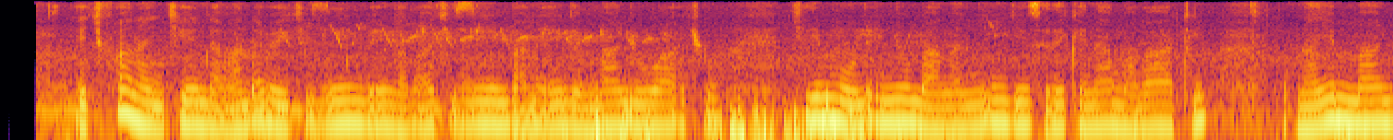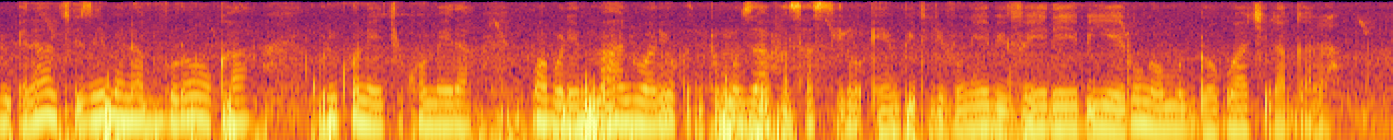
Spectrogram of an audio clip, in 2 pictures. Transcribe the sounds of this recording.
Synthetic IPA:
e̞ci̥faːnaɲicʰe̞ːndaβaːndaβe̞ːciziːmbe̞ŋɡaβaciziːmba̰na̰jeŋɡe̞mːaːɲɟuwaːco̞ciɾimuːndḛɲːuːmbaŋɡaɲːiːɲɟinse̞ɾeke̞namaβaːtʰi | naje̞mːaːɲɟuʔe̞̰ɾaciziːmbe̞nabːulo̞ːkʰa | kulikʰo̞ne̞cikʰo̞me̞ɾawʔaβule̞mːa̰ːɲɟiwalijoḛntumuzaːkasasḭɾo̞̰ʔe̞mpitʰiɾḭvune̞ːβive̞ːɾe̞ːβje̞ːɾuno̞ːmudːo̞ɡwaːciɾa̰ɡa̰la

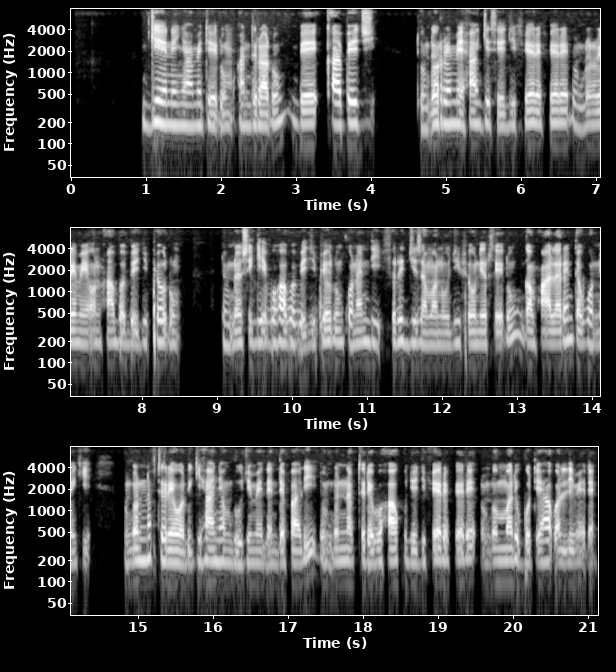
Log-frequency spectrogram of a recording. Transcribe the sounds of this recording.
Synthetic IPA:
ɡɛnɛɲamɛtɛɗumʔandiɾaɗumbɛkʰabed͡ʒi | ɗumɗɔnɾɛmɛhaɡɛsed͡ʒifɛɾɛfɛɾɛɗumɗɔnɾɛmɛ̰ʔɔ̰nha̰babḛːd͡ʒipewɗum | ɗumɗɔnsiɡɛbɔhababed͡ʒipewɗumkɔnandifiɾid͡ʒizamanud͡ʒifɛwniɾtɛ̰ɗumŋɡamha̰la̰ɾɛntavonːuki | ɗumɗɔnːaftiɾɛwaɗuɡiɦaɲamdud͡ʒimɛɗɛndɛfaliɗumɗɔnːaftiɾɛbɔhakud͡ʒed͡ʒifɛɾɛfɛ̰ɾɛɗumɗɔnmaɾibɔtɛhaɓa̰lːimɛ̰ɗɛ̰n

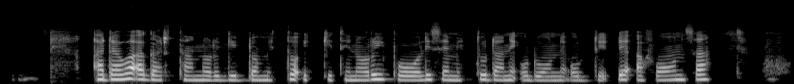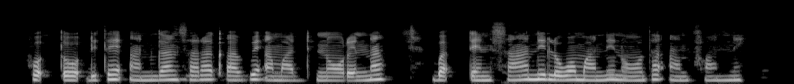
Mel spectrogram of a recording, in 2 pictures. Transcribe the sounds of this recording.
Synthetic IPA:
ʔɐd̪ɐwɐːɡɐɾt̪ɐnːɔɾɪɡɪd̪ːɔmɪt̪ːɔʔɪkːɪt̪ɪnɔɾɪpoːlɪsɛmɪt̪ːʊd̪ɐnɪʔʊd̪uːnːɛʊd̪ːɪᶑːɛʔɐfo̞ːnsɐ | fɔt̪ʼːoːɗɪt̪ɛʔɐŋɡɐnsɐɾɐkʼɐβːɛʔɐmɐd̪ːɪnoːɾɛnːɐ | bɐɗːɛnsaːnːɪlɔwɔmɐnːɪnoːt̪ɐʔɐnfɐnːɪ

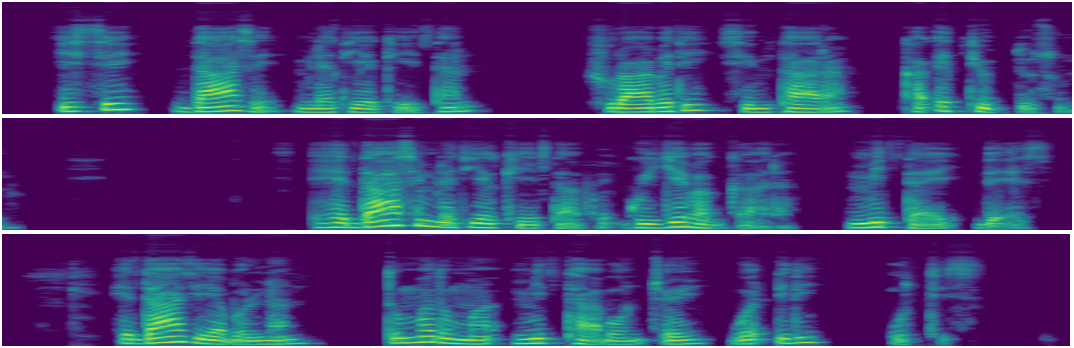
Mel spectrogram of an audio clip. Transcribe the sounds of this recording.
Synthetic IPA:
ʔɪsːɪ | d̪aːs̬ɛ̰mɪlɐt̪ɪjɐke̞̰ːt̪ːɐn | ʃʊɾaːbɛt̪ɪsɪnt̪ːaːɾɐ | kɐkʼɛt̪ːɪʊt̪ːɪɔsʊnɐ | hɛd̪aːsɛmɪlɐt̪ɪjɐkʰe̞ːt̪ːa̰ːpːɛɡʊjːɛbɐɡːa̰ːɾɐ | mɪt̪ːɐ̰jd̪ɛʔḛːs | hɛd̪aːs̬ɪjɐbɔlːɐn | d̪̥ʊmːɐd̪ʊmːɐmɪt̪ːaːbɔnt͡ʃʼːɔjwɔɗːɪd̪ɪ | ʔʊt̪ːɪs

